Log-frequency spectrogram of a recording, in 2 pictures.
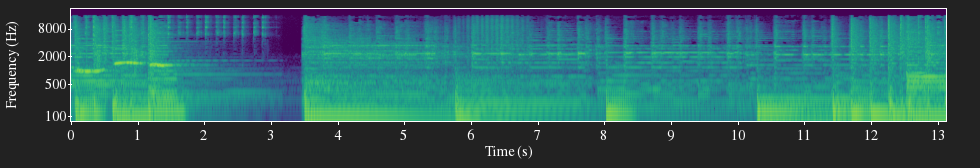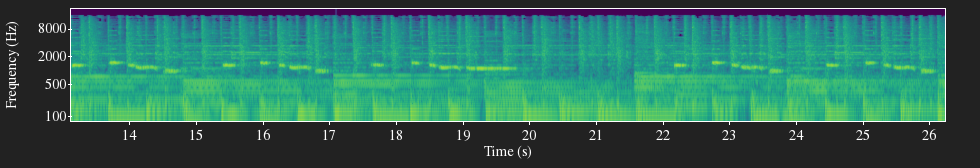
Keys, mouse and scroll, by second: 1.5 click, 3.9 click, 7.2 click, 11.8-26.2 drag.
